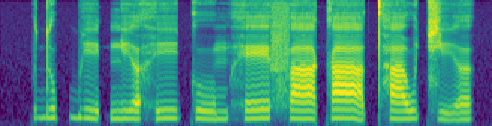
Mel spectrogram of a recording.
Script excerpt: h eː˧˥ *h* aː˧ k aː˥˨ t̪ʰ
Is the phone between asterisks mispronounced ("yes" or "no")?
yes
